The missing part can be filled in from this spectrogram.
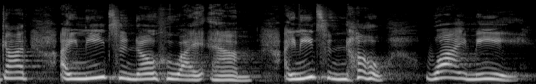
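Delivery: very slow, drawn-out, desperate pleading cry. Retelling a past prayer in a hard time: retelling crying out to God. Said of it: "So I'm crying out just like David".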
